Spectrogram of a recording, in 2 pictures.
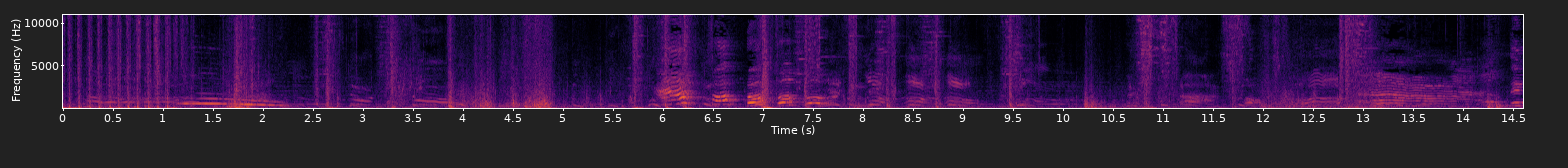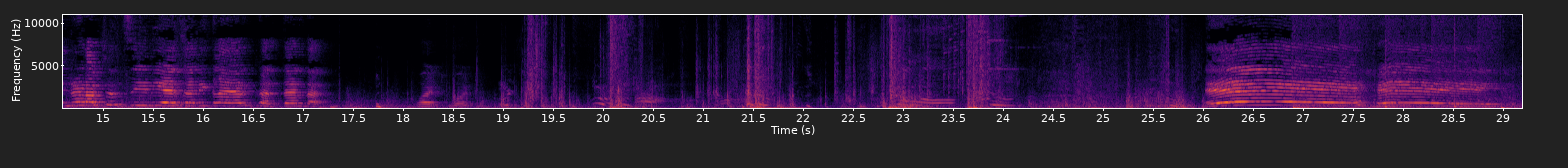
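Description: A young woman exclaims and talks with excitement close to a microphone.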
